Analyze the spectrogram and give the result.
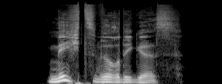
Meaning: strong/mixed nominative/accusative neuter singular of nichtswürdig
- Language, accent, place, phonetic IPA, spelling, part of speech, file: German, Germany, Berlin, [ˈnɪçt͡sˌvʏʁdɪɡəs], nichtswürdiges, adjective, De-nichtswürdiges.ogg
